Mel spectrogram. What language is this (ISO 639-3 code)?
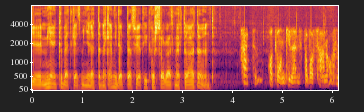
hun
